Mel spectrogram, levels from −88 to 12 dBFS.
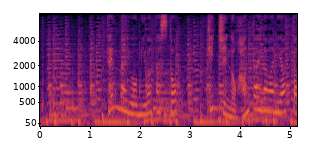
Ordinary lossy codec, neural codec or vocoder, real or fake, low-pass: none; none; real; none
